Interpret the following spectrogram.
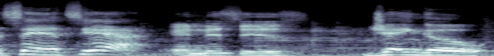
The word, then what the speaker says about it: Django: Django Unchained. The D is silent.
